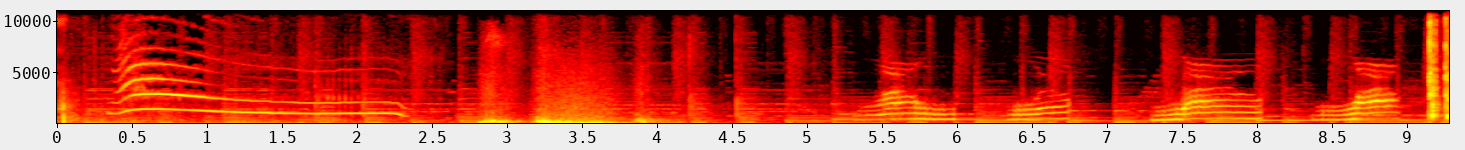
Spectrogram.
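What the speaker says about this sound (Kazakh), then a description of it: "Мысық." A domestic cat meows several times, starting with one long drawn-out call, then a loud noisy thump, then a run of shorter rising meows, close and clear with no talk.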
